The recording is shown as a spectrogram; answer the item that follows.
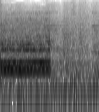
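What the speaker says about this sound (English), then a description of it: "I have to say, that is so much nicer without all the frame drops to be able to control the whistle." A locomotive whistle in the Railroads Online train game sounds loud and steady for half a second, then cuts off into a lower rumbling engine background.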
